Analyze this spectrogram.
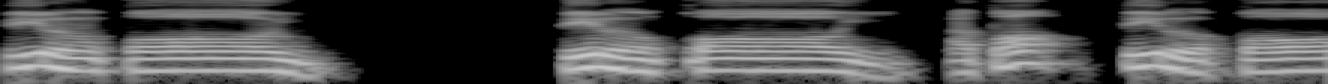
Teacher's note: dibaca antara huruf hamzah dengan huruf ya ya. Dan huruf alifnya boleh dibaca dua harakat ya.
